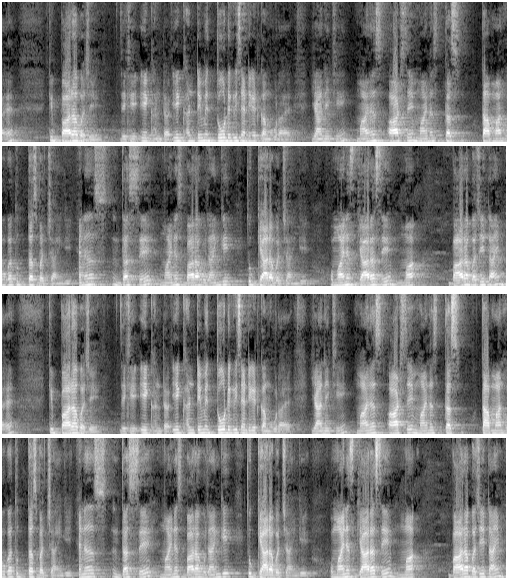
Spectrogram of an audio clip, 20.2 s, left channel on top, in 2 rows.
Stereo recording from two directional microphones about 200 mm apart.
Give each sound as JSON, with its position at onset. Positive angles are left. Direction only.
{"t": 0.9, "sound": "a man's voice", "side_deg": -40}
{"t": 16.6, "sound": "a man's voice", "side_deg": -50}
